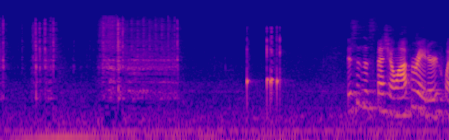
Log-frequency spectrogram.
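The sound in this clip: A telephone is dialed: a few short mechanical clicks and clattering bursts separated by pauses, then a voice begins talking.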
